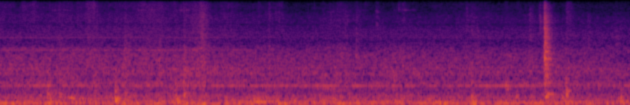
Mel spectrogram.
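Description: Steady low room hum with a faint steady tone, broken by a few light clicks about one, two and five and a half seconds in.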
